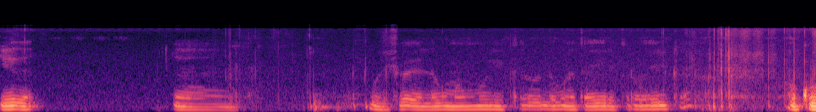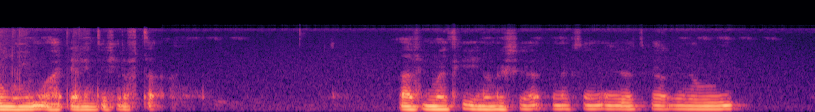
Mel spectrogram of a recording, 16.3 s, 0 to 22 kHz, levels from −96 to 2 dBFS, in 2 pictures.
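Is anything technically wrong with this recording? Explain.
Yes. From 3.72 to 7.09 s the voice and the room noise swell together, climbing about 6 dB over several seconds. This is automatic gain rising: after the talker moved away and the input fell about 12 dB, the gain control slowly raised its gain to compensate.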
